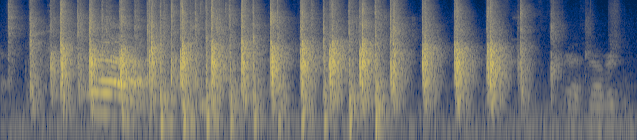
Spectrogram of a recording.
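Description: A few people clapping in a brisk, even rhythm, about four or five claps a second, which dies away near the end.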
